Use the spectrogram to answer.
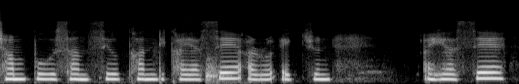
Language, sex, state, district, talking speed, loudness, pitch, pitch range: Nagamese, female, Nagaland, Dimapur, 105 wpm, -14 LUFS, 240 Hz, 235-260 Hz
